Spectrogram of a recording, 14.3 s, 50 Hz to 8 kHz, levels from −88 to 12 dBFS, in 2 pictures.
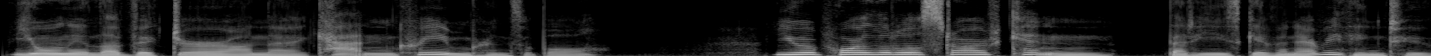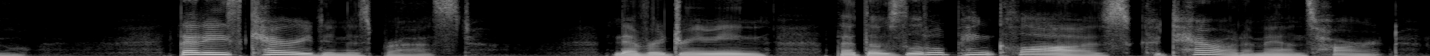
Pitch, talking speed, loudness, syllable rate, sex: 200 Hz, 165 wpm, -18 LUFS, 5.0 syllables/s, female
